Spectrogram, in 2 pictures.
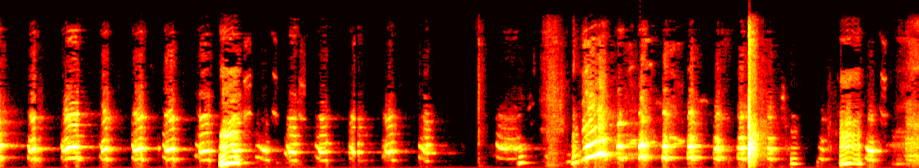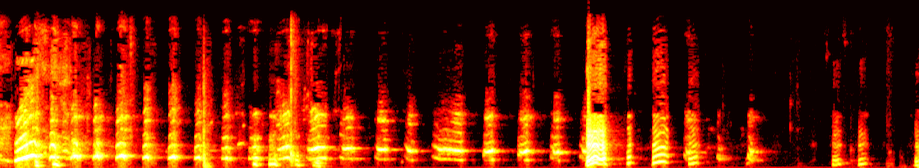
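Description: A young man laughs heartily over an online call.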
